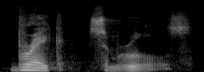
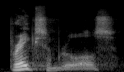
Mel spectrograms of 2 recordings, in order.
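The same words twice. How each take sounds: First: Soft, very slow, drawn out; hushed slow emphasis. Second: Said in the usual way. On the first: Shown as a demonstration. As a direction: let it sink in, almost under your breath.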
